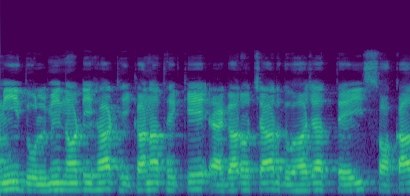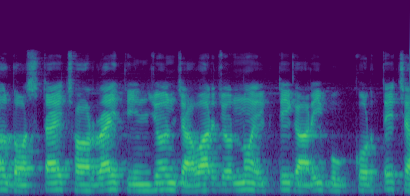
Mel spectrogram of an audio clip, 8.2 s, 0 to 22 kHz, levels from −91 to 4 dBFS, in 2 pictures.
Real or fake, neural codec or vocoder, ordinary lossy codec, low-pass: real; none; none; none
